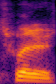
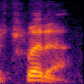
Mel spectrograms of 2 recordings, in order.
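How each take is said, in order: First: Said in the usual way. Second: Twitter as "TWIT-ah", no final R; dropped R. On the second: Shown as a demonstration. Contrasting with the standard word, Twitter as "TWIT-ah". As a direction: open the end of Twitter to "ah". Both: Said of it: "Instead of Twitter".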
